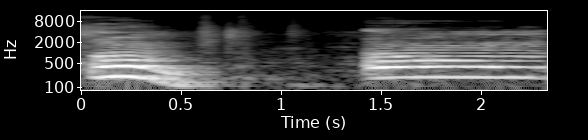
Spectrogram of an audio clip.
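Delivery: ओम held long on the vowel, a stretched pluta vowel; drawn-out om. Shown as a demonstration. Teacher showing students a pluta vowel, long drawn-out om. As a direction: stretch ओम well past a normal vowel. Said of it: "कहने में ज़्यादा समय लग रहा है".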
